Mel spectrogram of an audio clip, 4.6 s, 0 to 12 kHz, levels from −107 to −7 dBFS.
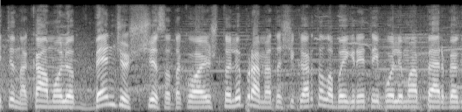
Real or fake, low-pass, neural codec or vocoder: real; 9.9 kHz; none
